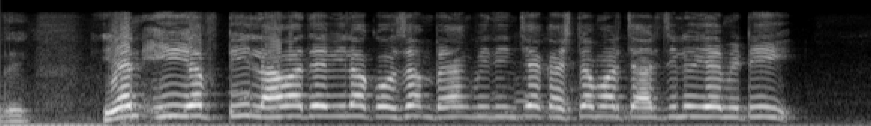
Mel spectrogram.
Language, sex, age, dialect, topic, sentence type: Telugu, male, 25-30, Telangana, banking, question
